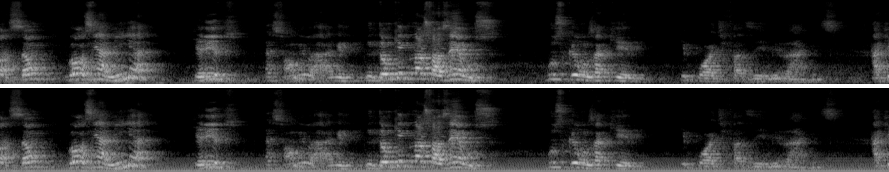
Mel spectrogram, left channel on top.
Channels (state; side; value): noise; right; hum, 8 dB below the sound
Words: igualzinho a minha. Queridos, é só um milagre. Então o que nós fazemos? Buscamos aquele que pode fazer milagres.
